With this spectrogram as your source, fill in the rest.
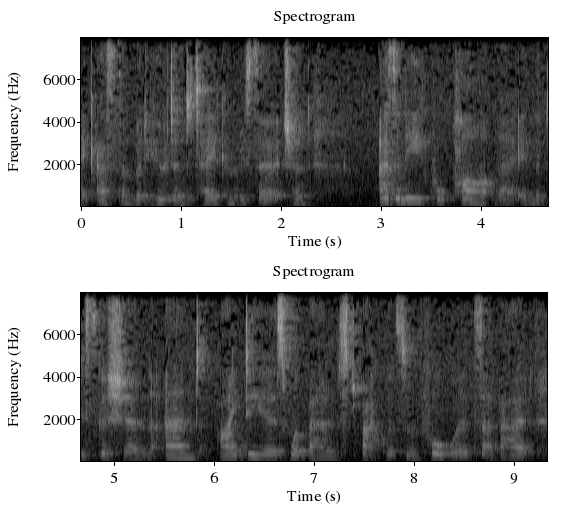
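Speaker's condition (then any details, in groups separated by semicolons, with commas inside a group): No condition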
